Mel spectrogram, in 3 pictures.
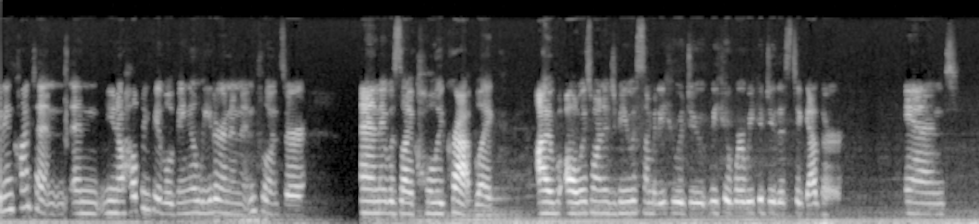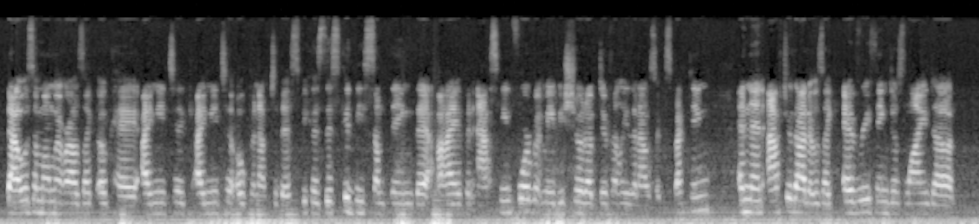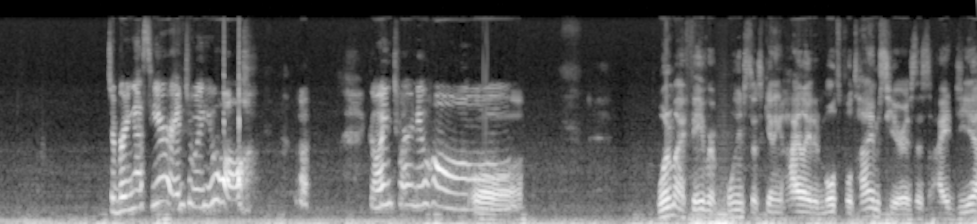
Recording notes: This is a special episode, pulled from a video we recorded IN the U-Haul after packing up my entire apartment to move me from Denver, CO to a small spiritual town in Iowa.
